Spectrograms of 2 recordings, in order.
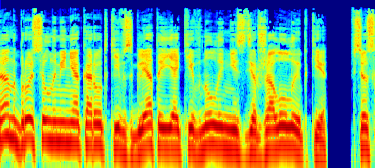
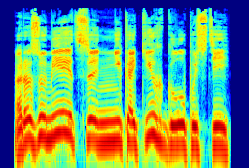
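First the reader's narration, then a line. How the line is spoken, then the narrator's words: Dejected agreement. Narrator (Russian): упавшим голосом согласился капитан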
